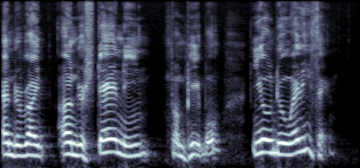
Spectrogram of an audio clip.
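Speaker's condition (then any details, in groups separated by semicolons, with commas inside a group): Cerebral palsy; present from birth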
